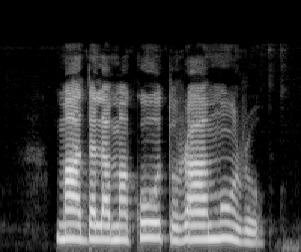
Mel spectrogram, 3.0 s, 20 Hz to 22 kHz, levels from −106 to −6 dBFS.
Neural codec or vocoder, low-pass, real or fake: vocoder, 44.1 kHz, 128 mel bands, Pupu-Vocoder; 10.8 kHz; fake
